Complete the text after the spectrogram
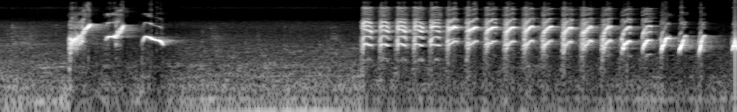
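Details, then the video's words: Greater green leafbird in a lively song used as a lure for other cage birds: a few sharp rising whistles, a pause, then a fast run of about twenty clear repeated notes. "Suara Cucak Ijo Gacor||Cocok Untuk Pancingan Burung||Dapat Menaikkan Emosi"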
